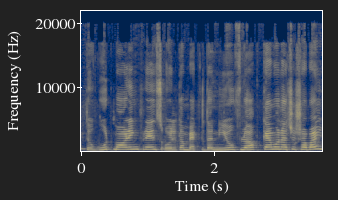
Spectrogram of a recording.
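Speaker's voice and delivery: slow, drawn-out vlog greeting; vlog intro. Real, not acted. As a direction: greet viewers slowly, like an intro. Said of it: "ইন্ট্রোটা দিয়ে নিই". (ভ্লগের শুরুর অভিবাদন)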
